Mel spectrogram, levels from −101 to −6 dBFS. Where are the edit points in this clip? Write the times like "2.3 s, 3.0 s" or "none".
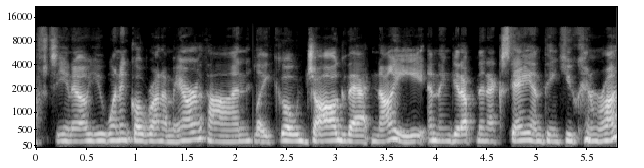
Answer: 2.1 s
